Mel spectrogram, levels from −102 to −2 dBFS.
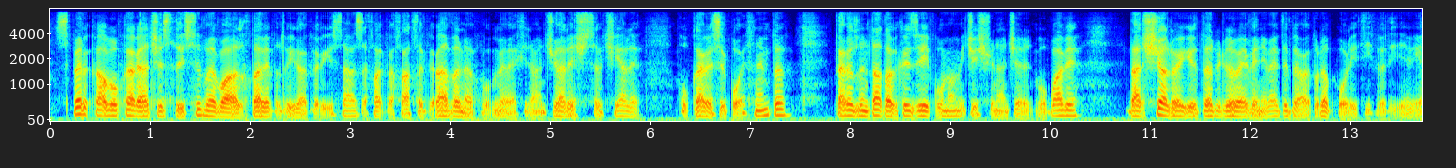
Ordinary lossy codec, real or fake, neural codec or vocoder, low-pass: none; fake; autoencoder, 22.05 kHz, a latent of 192 numbers a frame, VITS, trained on many speakers; 7.2 kHz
